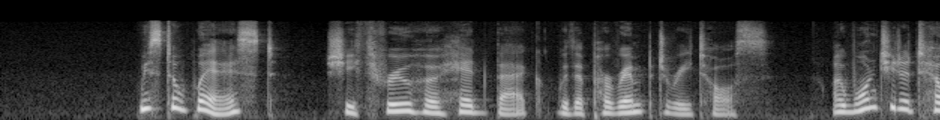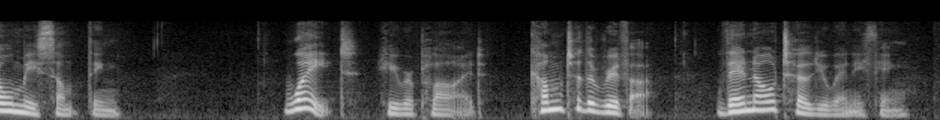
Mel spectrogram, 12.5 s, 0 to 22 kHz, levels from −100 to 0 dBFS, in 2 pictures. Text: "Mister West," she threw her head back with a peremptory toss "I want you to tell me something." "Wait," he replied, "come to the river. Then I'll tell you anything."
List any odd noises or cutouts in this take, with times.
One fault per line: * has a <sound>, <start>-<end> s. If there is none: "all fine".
all fine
